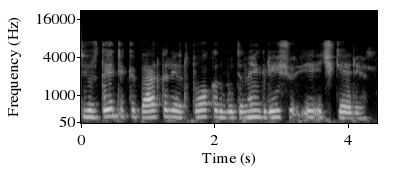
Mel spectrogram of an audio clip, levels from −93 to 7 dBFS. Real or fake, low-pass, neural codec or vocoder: fake; 7.2 kHz; codec, 16 kHz, 4 kbps, FreqCodec, smaller model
